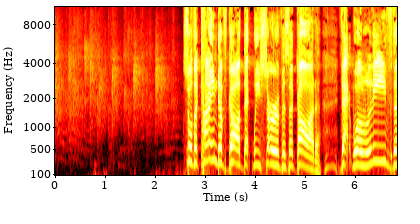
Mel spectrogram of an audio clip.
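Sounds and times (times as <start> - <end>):
audience clapping hands: 0.0 - 2.7
speech: 2.6 - 6.8.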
